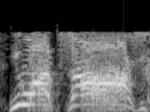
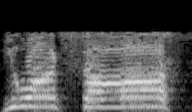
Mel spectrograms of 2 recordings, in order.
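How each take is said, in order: First: Much higher and louder prank shout in a mock accent; shout out the window. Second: Much higher, louder, slow drawn-out call in a mock Chinese accent; mock yell across the lot. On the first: Prankster shouting at passing students from a car window. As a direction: yell it at the students like the cashier did. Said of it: "I just rolled my window down". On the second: Cashier yelling after departing customers, in a slow high mock Chinese accent. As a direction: holler it slowly across the parking lot. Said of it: "But he yells out".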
